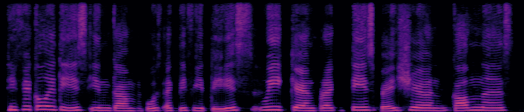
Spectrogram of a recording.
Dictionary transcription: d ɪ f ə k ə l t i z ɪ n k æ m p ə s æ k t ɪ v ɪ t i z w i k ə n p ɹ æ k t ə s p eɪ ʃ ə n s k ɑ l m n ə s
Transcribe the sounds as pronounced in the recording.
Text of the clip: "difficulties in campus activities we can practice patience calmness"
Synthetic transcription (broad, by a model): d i f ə k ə l t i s ɪ n k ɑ m p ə s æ k t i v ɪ t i s w i k ə n p ɹ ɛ k t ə s p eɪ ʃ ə n k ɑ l m n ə s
